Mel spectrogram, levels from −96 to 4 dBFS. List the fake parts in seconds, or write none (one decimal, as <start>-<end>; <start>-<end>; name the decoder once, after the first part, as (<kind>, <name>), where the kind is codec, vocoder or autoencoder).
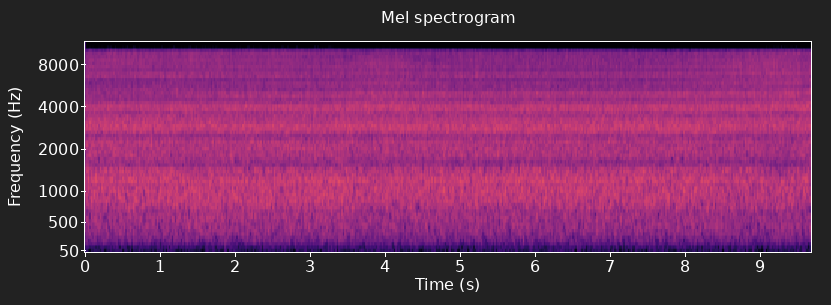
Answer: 8.4-9.1 (vocoder, BigVGAN v2)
